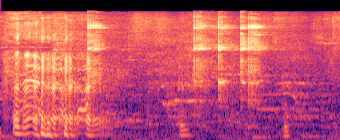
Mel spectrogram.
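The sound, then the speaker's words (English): A few bright glass clinks ring out in a quick cluster as glasses of alcohol are touched together in a toast on a radio broadcast, following a brief stretch of voices at the start. “Cheers.”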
